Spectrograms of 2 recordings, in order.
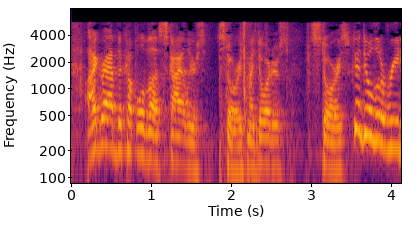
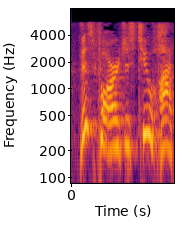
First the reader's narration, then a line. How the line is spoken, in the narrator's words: she exclaimed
